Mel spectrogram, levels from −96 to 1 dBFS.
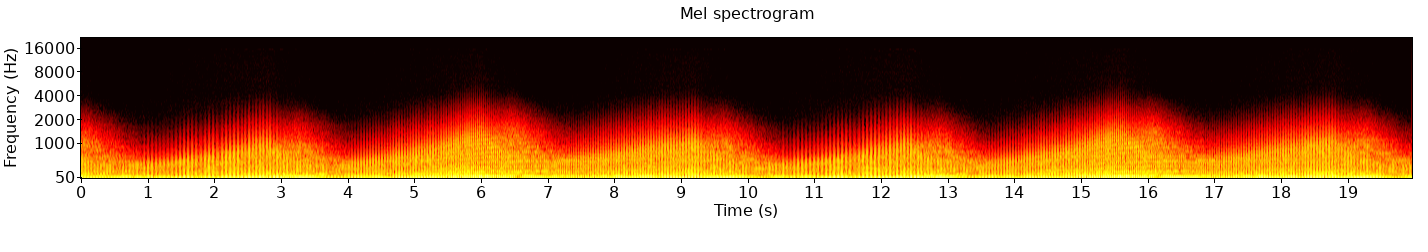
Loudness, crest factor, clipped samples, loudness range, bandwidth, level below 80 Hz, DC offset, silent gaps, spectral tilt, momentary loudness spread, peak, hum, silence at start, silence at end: -24 LUFS; 16 dB; under 0.1%; 2 LU; 2.4 kHz; -20 dBFS; under 0.1%; none; -12.5 dB/octave; 7 LU; -4 dBFS; none; 0 s; 0 s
